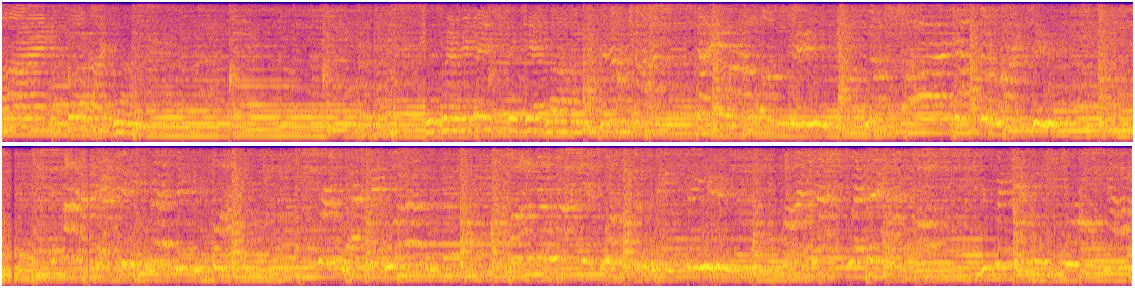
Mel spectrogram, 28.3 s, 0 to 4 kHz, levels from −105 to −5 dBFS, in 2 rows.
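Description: At 4.61 to 4.66 s a sound hangs on about 20 ms too long with a faint buzz. This is a short stall from a late packet: the jitter buffer ran empty, the receiver stretched the last sound until the packet arrived, and playback resumed 20 ms later with nothing lost.

From 14.24 to 14.31 s there is a brief smear. This is short concealed packet loss: about 40 ms never reached the decoder, and the receiver filled the hole by extending the preceding sound, then blended back.

At 15.20 to 15.26 s a second late-packet stall holds the sound for about 26 ms, shifting playback 26 ms later.

Nothing is heard above 4 kHz throughout, which fits a narrowband G.711 A-law call codec at 64 kbit/s.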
